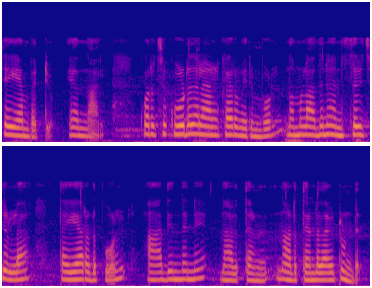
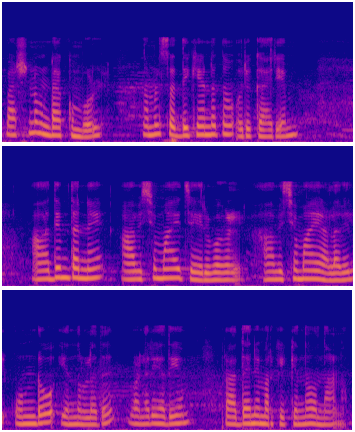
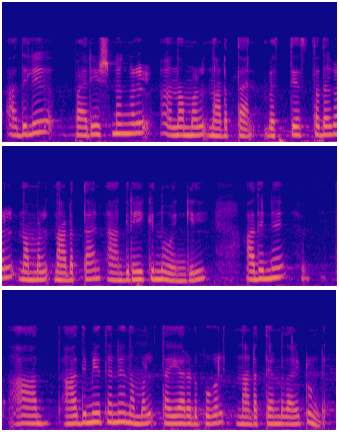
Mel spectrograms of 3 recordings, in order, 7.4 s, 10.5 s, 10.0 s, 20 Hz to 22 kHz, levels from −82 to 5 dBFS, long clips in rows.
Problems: none marked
